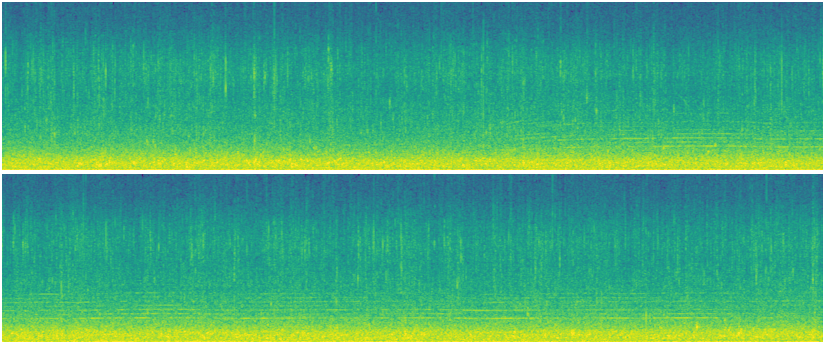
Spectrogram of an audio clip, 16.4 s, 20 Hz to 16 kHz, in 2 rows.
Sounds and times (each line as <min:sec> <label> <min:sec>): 0:00.0 river gurgling 0:16.4
0:04.0 city traffic noise 0:16.4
